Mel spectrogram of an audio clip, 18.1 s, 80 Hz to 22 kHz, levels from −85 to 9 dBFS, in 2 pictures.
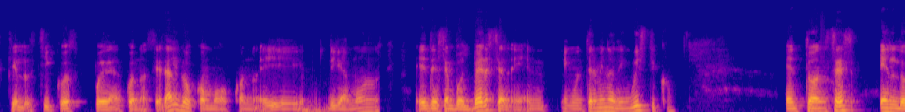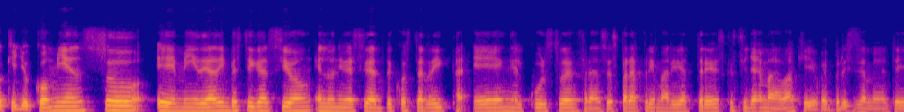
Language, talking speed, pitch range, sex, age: Spanish, 160 wpm, 110-135 Hz, male, 20-39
